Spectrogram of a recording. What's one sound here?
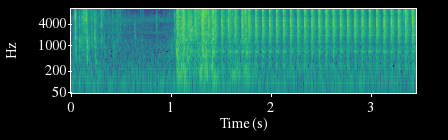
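A car engine cranks and starts up close by.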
